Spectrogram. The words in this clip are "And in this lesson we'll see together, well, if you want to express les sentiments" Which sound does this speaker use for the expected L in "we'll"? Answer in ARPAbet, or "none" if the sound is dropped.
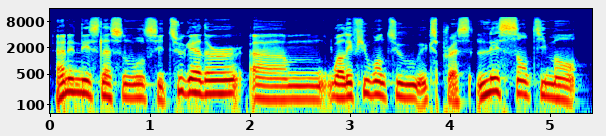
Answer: L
